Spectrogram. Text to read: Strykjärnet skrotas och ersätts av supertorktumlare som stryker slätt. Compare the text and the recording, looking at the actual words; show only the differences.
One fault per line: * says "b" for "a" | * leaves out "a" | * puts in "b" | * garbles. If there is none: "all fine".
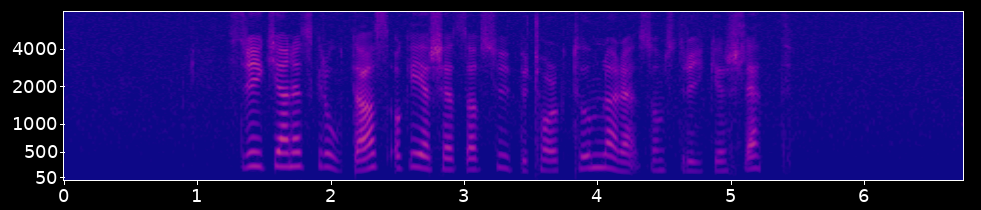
all fine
